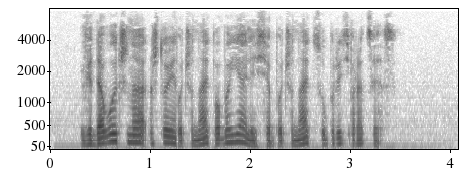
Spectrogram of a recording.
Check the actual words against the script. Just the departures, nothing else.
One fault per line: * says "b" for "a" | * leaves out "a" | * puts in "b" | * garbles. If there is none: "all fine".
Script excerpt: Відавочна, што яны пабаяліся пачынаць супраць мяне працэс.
* says "пачынаць" for "яны"
* leaves out "мяне"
